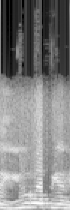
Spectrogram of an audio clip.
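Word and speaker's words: European: लेकिन प्रोनाउंसिएशन करोगे तो यूरोपियन, यो आया ना, तो क्या होना चाहिए?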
